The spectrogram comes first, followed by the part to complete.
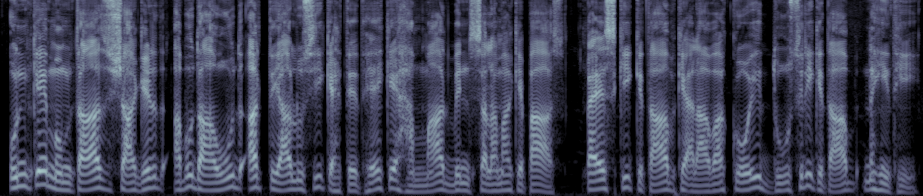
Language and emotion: Urdu, neutral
